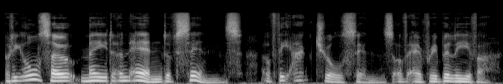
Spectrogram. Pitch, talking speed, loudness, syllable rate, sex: 135 Hz, 165 wpm, -17 LUFS, 4.5 syllables/s, male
